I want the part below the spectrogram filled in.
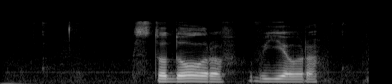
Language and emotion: Russian, neutral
